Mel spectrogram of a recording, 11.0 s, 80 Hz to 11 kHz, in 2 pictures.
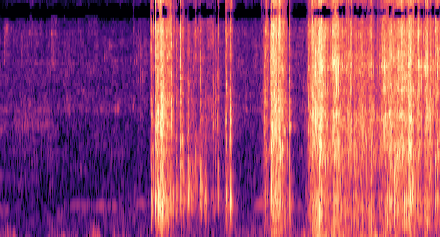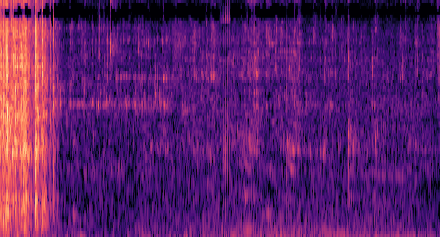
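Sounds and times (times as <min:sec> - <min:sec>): pool water dripping and lapping: 0:00.0 - 0:02.0, 0:05.9 - 0:11.0.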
